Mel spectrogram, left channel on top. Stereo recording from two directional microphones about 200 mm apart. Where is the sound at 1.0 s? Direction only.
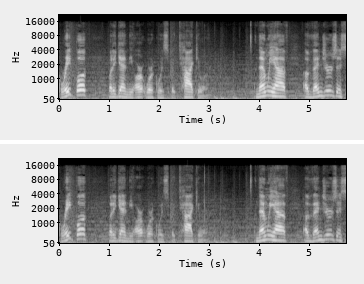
40° left (ahead or behind).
